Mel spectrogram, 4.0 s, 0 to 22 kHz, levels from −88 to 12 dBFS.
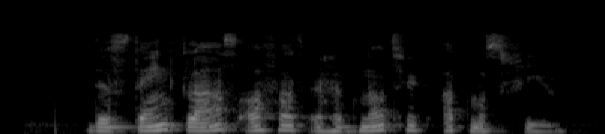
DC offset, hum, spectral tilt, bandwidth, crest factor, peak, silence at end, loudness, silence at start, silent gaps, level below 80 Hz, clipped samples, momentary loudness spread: under 0.1%; none; -6.5 dB/octave; 8.2 kHz; 20 dB; -28 dBFS; 0.3 s; -46 LUFS; 0.6 s; none; -82 dBFS; under 0.1%; 13 LU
